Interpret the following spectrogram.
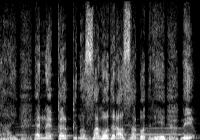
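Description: A man preaching fast and emphatically in a raised voice into a handheld microphone, heard through a PA, with short syllables in a quick, rhythmic run.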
